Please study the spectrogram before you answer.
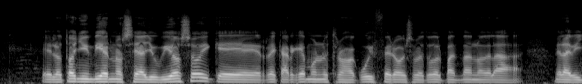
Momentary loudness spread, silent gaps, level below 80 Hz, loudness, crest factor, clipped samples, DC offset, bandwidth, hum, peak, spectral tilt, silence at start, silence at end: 7 LU; none; -56 dBFS; -21 LUFS; 18 dB; under 0.1%; under 0.1%; 11.5 kHz; none; -4 dBFS; -7 dB/octave; 0.45 s; 0 s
